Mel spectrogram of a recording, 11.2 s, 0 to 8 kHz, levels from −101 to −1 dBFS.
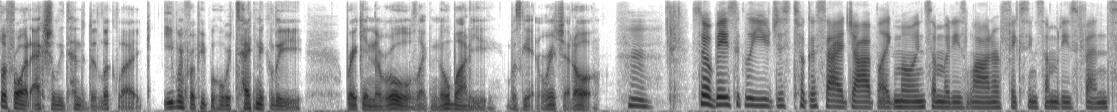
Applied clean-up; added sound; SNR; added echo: none; none; none; none.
